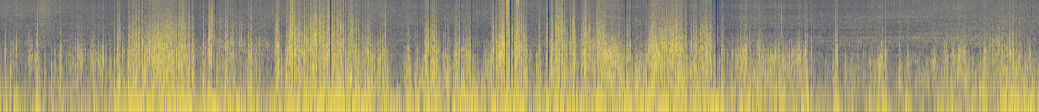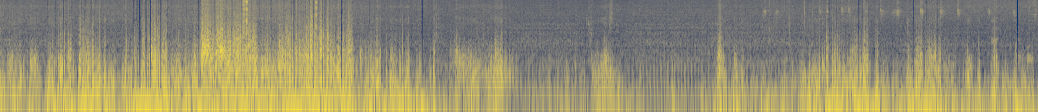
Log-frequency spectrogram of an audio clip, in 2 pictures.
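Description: Motorcycle riding over a rough dirt track, its engine running under heavy rumble and buffeting on the microphone, with frequent knocks and jolts from the bumps. It eases off and goes quieter for a few seconds about three quarters of the way through, then picks up again.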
